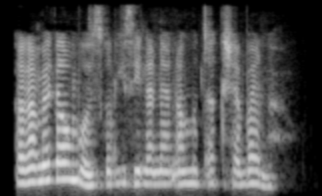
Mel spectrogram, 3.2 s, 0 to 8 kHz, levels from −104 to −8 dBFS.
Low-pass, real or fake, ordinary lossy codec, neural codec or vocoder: 7.2 kHz; fake; AAC, 48 kbps; vocoder, 22.05 kHz, 80 mel bands, Vocos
